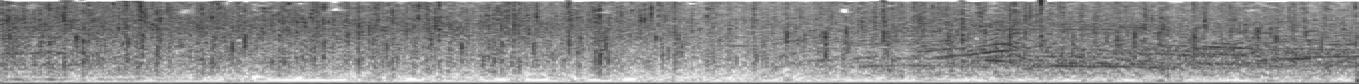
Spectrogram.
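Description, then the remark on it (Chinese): Warm, sustained applause from a large audience fills the space, given in thanks to Guanyin Bodhisattva and Master Lu Junhong, dense steady clapping at moderate loudness with a faint murmur of crowd voices beneath it. “让我们再次以热烈的掌声感恩大慈大悲的观世音菩萨，感恩大慈大悲的卢军宏台长。”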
